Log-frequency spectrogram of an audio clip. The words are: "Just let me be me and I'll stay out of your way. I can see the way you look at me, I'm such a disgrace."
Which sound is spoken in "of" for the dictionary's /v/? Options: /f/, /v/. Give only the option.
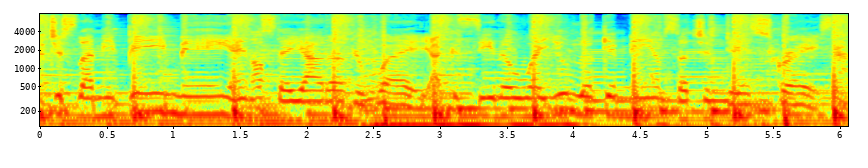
/v/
